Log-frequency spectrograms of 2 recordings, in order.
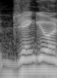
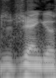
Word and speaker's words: Django: It's like the same scene where like they're at the bar and Django says like spells out his name, but it's like the J is silent.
